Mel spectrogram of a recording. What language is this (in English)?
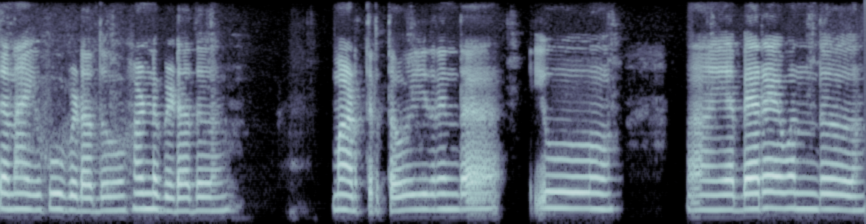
Kannada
